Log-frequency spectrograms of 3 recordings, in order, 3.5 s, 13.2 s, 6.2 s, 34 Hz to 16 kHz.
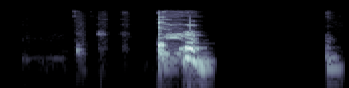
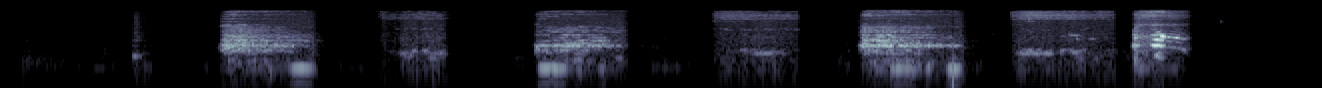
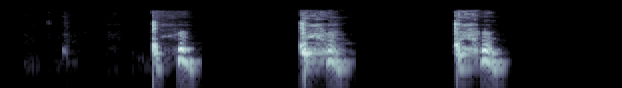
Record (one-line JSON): {"cough_length": "3.5 s", "cough_amplitude": 27571, "cough_signal_mean_std_ratio": 0.23, "exhalation_length": "13.2 s", "exhalation_amplitude": 25678, "exhalation_signal_mean_std_ratio": 0.21, "three_cough_length": "6.2 s", "three_cough_amplitude": 29087, "three_cough_signal_mean_std_ratio": 0.27, "survey_phase": "beta (2021-08-13 to 2022-03-07)", "age": "65+", "gender": "Female", "wearing_mask": "No", "symptom_none": true, "smoker_status": "Ex-smoker", "respiratory_condition_asthma": false, "respiratory_condition_other": false, "recruitment_source": "REACT", "submission_delay": "1 day", "covid_test_result": "Negative", "covid_test_method": "RT-qPCR", "influenza_a_test_result": "Negative", "influenza_b_test_result": "Negative"}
